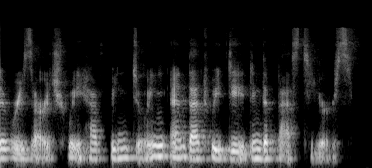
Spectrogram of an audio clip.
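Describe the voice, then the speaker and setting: The speaker is a woman with a Brazilian Portuguese accent. She talks at a fairly quick pace. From southern Brazil. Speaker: professor. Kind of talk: webinar lecture.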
